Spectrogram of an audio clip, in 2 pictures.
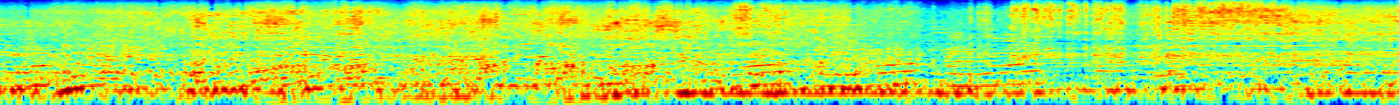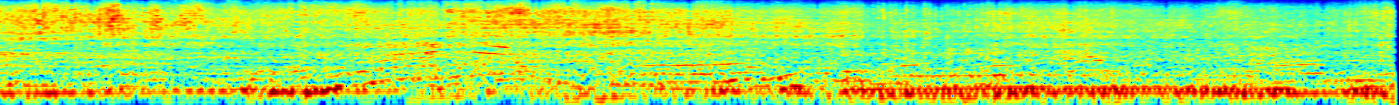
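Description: Several compact demolition-derby cars' engines running and revving at once, their pitches rising and falling over a steady low drone.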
